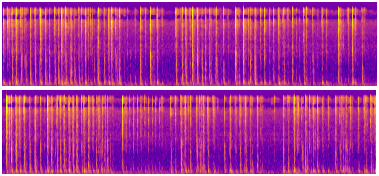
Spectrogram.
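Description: Fingertips type fast on a MacBook Pro keyboard with plastic keycaps set in an aluminum body. The result is a rapid, continuous stream of short, dry key clicks with soft, low-pitched thuds, broken by a few brief pauses.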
